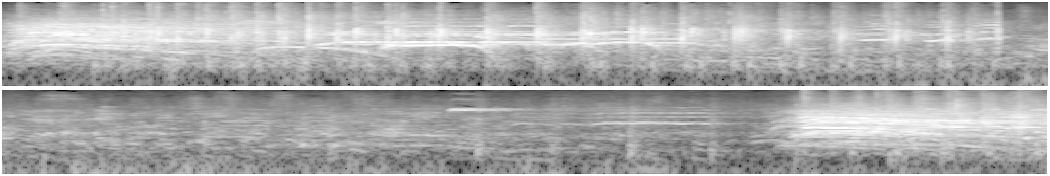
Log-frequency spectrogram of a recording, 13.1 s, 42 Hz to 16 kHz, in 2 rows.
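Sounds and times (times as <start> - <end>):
crowd cheering and shouting: 0.0 - 6.3, 10.1 - 13.0
crowd chatter: 0.0 - 13.0.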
